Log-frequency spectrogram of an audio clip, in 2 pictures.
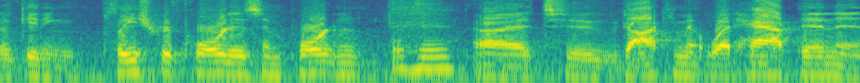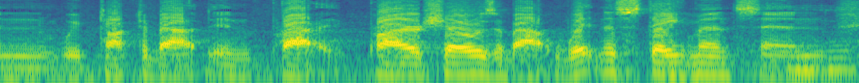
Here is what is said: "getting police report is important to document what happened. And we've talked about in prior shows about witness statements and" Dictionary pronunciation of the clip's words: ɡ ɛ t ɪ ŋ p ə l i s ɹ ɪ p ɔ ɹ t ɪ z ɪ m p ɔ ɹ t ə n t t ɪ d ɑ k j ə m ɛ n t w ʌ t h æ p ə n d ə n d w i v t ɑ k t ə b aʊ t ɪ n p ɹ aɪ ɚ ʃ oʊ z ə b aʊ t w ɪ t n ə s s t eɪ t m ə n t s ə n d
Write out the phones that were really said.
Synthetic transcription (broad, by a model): ɡ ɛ t ɪ ŋ p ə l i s ɹ ɪ p ɔ ɹ t ɪ z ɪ m p ɔ ɹ t n t t ɪ d ɑ k j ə m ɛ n t w ʌ t h æ p ə n d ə n w i v t ɑ k t ə b aʊ t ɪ n p ɹ aɪ ɚ ʃ oʊ z ə b aʊ t w ɪ t n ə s s t eɪ t m ə n t s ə n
